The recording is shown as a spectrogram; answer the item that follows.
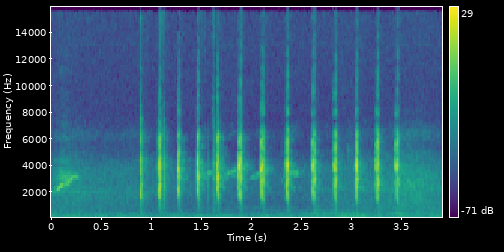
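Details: Long-tailed shrike giving one rising whistle, then a rapid series of about thirteen sharp, evenly spaced ticking notes over low background noise.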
